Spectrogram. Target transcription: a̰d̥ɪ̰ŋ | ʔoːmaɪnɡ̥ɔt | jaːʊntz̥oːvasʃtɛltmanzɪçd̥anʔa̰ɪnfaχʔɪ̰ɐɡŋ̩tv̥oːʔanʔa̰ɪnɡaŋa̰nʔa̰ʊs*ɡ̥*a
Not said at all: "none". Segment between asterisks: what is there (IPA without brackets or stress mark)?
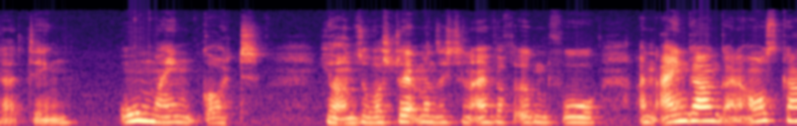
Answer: ɡ̥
